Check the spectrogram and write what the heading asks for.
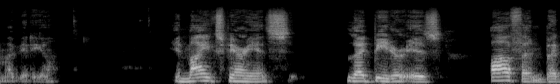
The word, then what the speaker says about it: Leadbeater: I've heard his name pronounced Leadbetter, Leadbeater, Leadbetter, so it's your choice. I've heard the English pronounce it Leadbeater. I kind of have settled with Leadbeater. I think that's the most common use, So at any rate,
